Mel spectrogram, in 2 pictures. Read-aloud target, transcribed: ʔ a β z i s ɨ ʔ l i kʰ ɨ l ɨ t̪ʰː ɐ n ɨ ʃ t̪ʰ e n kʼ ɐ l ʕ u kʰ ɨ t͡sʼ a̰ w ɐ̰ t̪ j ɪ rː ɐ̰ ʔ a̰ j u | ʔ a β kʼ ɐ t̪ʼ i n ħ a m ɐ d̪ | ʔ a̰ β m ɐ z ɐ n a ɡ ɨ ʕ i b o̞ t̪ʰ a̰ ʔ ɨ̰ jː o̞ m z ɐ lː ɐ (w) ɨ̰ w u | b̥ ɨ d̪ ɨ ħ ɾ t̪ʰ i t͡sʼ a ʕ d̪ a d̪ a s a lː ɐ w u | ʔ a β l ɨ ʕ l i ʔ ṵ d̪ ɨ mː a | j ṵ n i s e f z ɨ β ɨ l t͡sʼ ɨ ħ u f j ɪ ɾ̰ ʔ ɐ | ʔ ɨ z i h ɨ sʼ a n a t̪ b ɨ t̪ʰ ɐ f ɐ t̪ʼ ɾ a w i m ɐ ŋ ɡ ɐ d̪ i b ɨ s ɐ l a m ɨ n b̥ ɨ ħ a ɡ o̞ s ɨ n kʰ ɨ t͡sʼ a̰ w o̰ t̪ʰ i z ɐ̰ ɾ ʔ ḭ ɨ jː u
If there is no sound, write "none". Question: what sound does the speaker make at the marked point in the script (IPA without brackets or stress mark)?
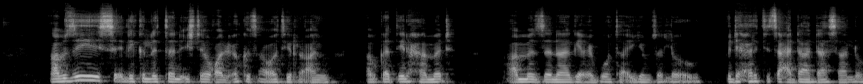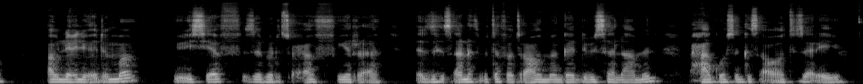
w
